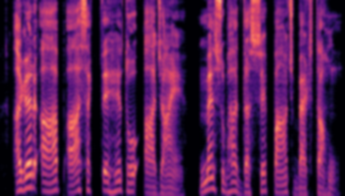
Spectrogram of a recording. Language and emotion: Urdu, neutral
